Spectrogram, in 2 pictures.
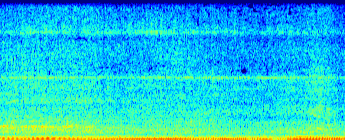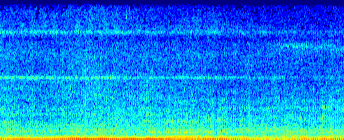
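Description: Off-road car's engine running, its pitch rising and falling with the throttle; it drops briefly about four seconds in, then revs up again.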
